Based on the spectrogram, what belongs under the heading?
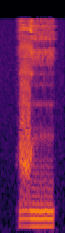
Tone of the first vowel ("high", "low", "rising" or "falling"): high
